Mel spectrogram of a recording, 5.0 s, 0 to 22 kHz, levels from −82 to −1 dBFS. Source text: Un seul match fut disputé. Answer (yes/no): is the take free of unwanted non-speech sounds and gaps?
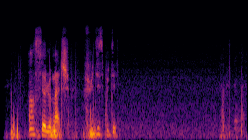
yes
